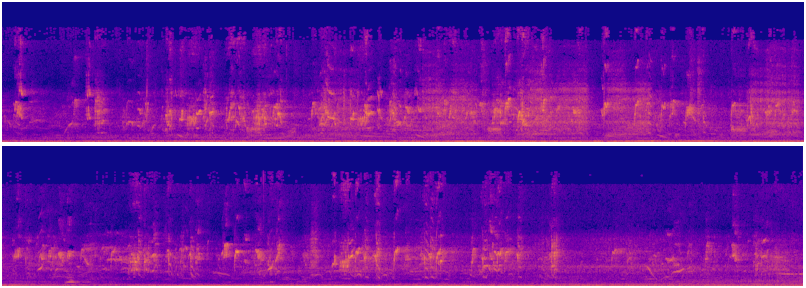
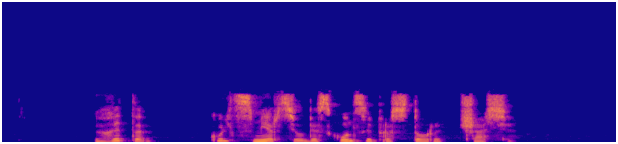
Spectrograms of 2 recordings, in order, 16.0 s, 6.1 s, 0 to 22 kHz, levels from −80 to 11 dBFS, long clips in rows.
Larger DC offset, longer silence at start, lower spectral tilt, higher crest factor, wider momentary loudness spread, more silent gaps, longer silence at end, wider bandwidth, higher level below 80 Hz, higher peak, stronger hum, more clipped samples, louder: neither; second, 0 s vs 0.95 s; about the same, -2 dB/octave vs -2 dB/octave; about the same, 20 dB vs 20 dB; about the same, 10 LU vs 12 LU; neither; second, 0 s vs 1.05 s; first, 18 kHz vs 8.4 kHz; first, -50 dBFS vs -66 dBFS; about the same, -6 dBFS vs -6 dBFS; neither; neither; second, -24 LUFS vs -20 LUFS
